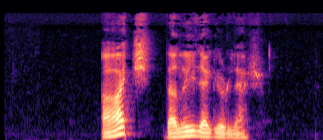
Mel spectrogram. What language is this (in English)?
Turkish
